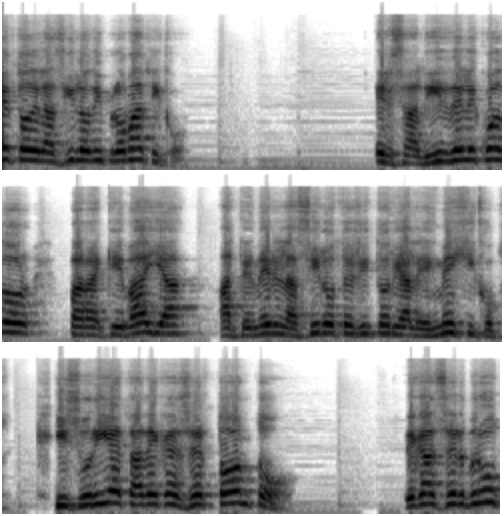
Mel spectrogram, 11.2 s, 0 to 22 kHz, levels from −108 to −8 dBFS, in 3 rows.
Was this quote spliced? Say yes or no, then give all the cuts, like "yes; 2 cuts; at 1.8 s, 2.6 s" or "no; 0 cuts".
yes; 1 cut; at 7.7 s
